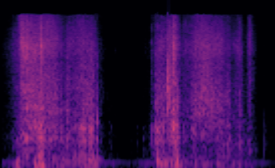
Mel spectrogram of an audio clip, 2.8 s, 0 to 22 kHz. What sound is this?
14 Cardboard Flap
cardboard, paper, box, foley, moving, scooting, handling,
